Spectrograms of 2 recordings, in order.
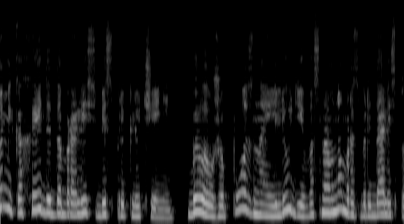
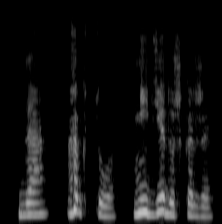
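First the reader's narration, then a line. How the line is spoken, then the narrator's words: Laughing. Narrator (Russian): рассмеялась я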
